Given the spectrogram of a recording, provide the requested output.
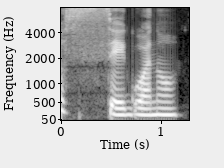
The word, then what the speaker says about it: seguano: che loro seguano. So again, we want to emphasize the stem when it comes to loro, che loro seguano. – Okay, so segua, segua, segua, seguiamo, seguiate, seguano.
